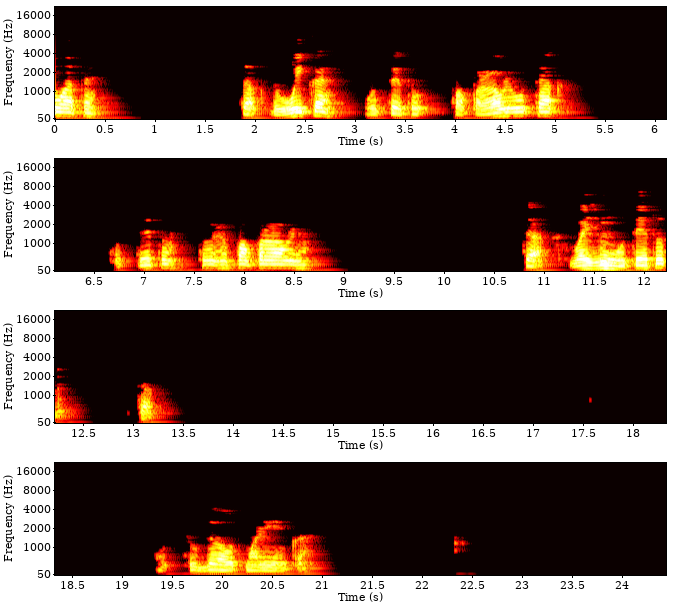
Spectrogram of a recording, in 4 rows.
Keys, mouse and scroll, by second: 2.2 2, 2.7 click, 3.6-4.8 drag, 6.1 click, 7.1-9.0 drag, 9.8 shift+middle click, 11.4 alt+shift+click, 12.6 click, 13.6 alt+shift+click, 15.2-19.7 drag, 21.8 shift+middle click, 22.3 middle click, 23.5 alt+middle click.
